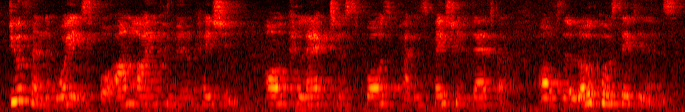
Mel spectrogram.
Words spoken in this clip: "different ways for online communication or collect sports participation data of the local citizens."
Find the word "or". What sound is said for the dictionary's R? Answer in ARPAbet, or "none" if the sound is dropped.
L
